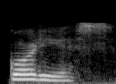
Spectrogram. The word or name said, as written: Gordius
